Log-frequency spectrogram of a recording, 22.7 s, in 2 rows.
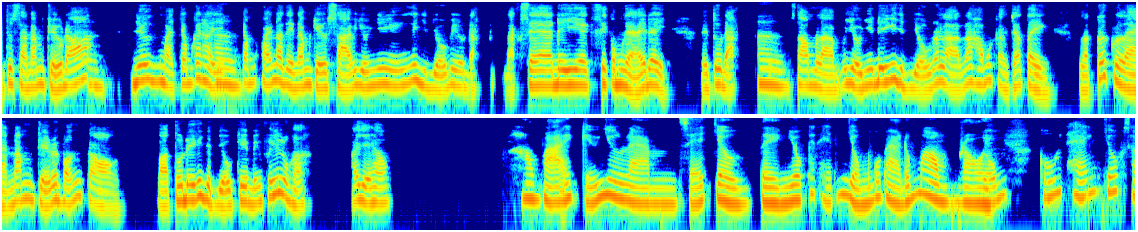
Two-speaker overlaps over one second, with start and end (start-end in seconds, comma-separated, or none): none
